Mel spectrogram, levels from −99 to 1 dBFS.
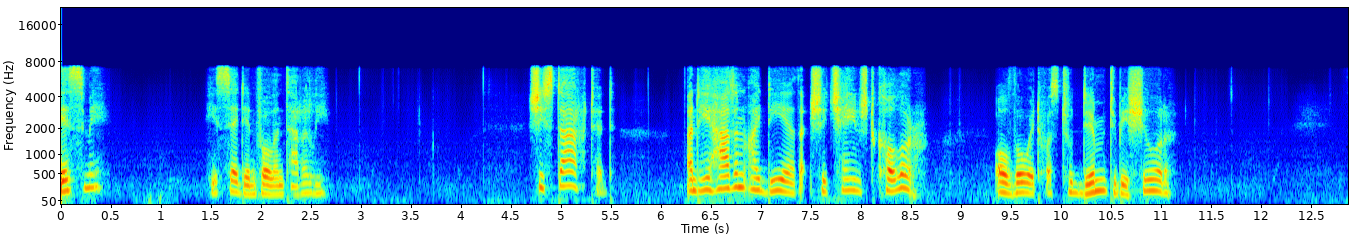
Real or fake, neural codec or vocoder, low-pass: fake; codec, 16 kHz, 0.5 kbps, X-Codec, HuBERT features, trained on LibriSpeech; 7.2 kHz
